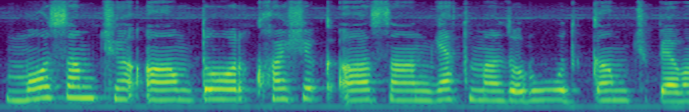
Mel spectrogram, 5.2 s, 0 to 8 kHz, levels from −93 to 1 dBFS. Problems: background sounds at intervals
